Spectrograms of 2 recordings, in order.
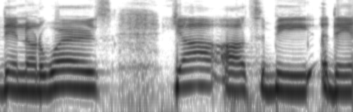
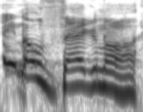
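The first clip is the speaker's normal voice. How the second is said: much higher, fast indignant correction; mock outrage; 8 semitones higher than usual. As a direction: snap back at her like the whole crowd is offended. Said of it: "We like".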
